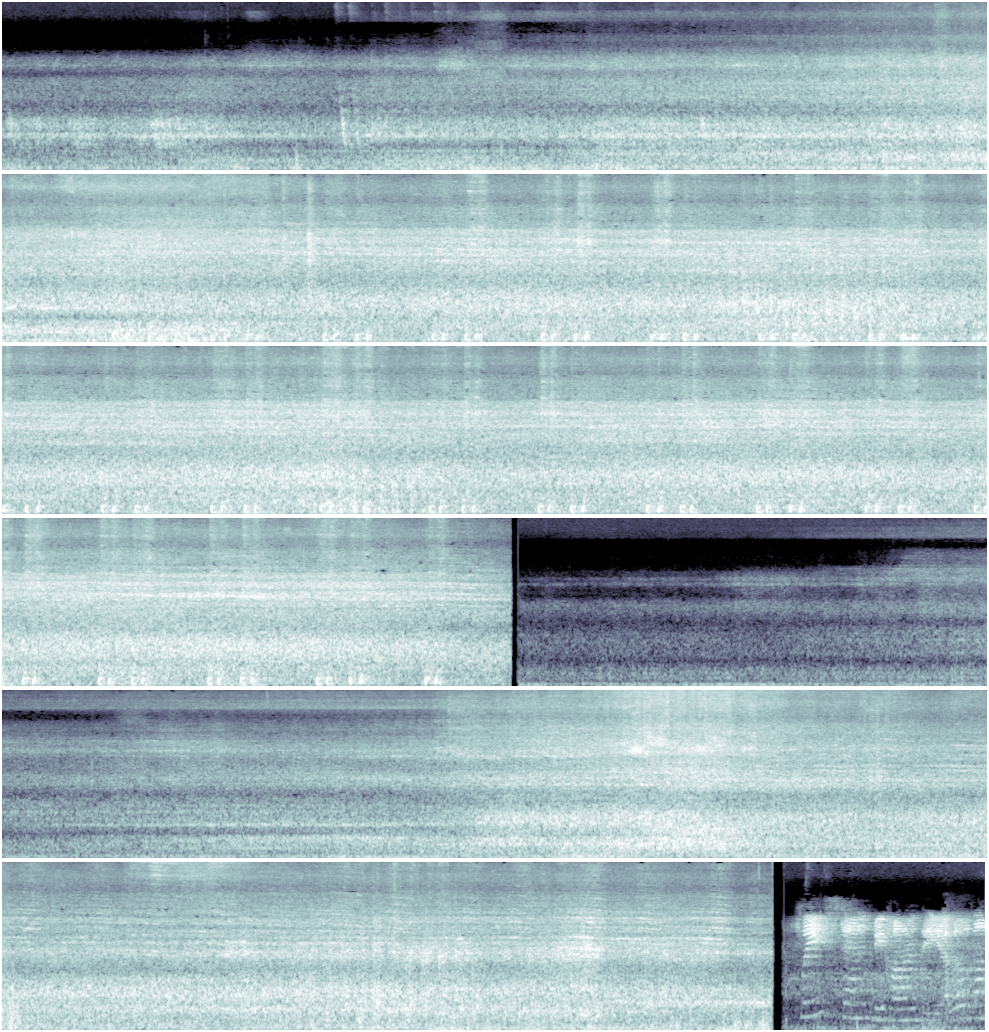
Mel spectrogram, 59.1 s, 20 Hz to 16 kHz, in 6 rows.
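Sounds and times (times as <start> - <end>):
train wheels clacking on rails: 10.9 - 34.6.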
